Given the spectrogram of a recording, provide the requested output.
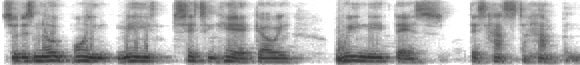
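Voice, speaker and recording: This man has an English accent and a medium-pitched voice. He talks very slowly with fairly even intonation. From England. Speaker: criminology researcher. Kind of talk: conference talk.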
